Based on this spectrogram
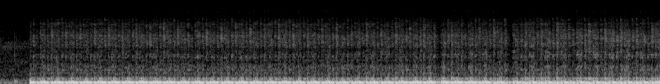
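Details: Older Chevy truck started and backed up about 40 feet under its own power for first time, cooling well; deep steady even rumble, no knocks or misses — normal running.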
